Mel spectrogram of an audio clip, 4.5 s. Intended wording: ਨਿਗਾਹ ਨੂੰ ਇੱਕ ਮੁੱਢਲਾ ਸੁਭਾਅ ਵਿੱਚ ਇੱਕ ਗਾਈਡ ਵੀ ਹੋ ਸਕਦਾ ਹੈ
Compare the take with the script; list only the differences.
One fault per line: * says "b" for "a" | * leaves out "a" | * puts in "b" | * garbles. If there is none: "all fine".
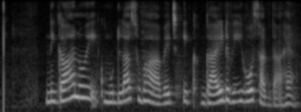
all fine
